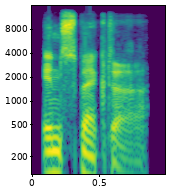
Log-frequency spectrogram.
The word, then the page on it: inspector: British English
